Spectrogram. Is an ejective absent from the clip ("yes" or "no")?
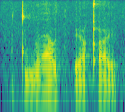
no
